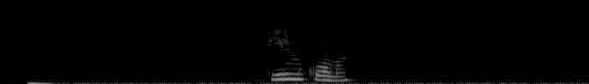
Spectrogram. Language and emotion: Russian, neutral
